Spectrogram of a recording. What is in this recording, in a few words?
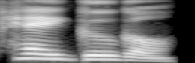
"hey g", us female; Android 10.0.0 r40; openhst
